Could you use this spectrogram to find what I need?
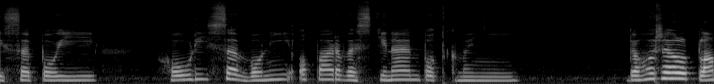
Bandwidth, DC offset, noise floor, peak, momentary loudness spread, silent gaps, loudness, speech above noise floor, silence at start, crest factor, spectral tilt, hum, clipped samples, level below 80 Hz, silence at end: over 20 kHz; under 0.1%; -62 dBFS; -8 dBFS; 14 LU; none; -28 LUFS; 34 dB; 0 s; 20 dB; -6 dB/octave; none; under 0.1%; -68 dBFS; 0 s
